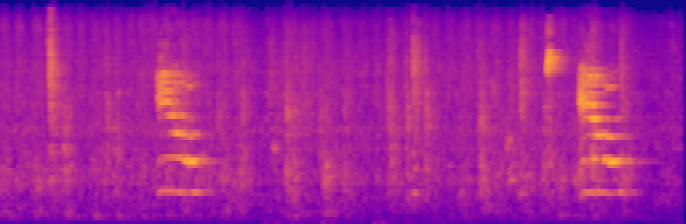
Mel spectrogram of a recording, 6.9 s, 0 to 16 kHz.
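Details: Adopted 16-year-old pet African grey parrot repeating the same question while its owner cleans indoors; two loud, tonal, harmonic voiced phrases stand out about four seconds apart over quieter clicks and murmuring.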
